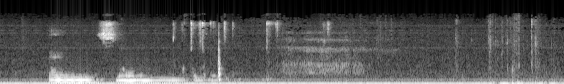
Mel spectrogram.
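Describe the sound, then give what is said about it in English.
Typing on a computer keyboard as a city name is entered once again. Quick clicking keystrokes come in uneven bursts, and a voice is heard briefly at the start. “This is so annoying when I have to type this over and over.”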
